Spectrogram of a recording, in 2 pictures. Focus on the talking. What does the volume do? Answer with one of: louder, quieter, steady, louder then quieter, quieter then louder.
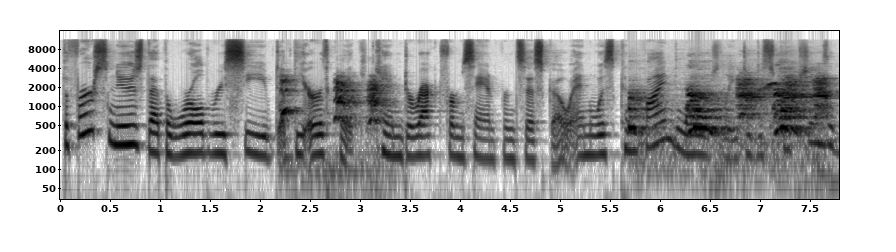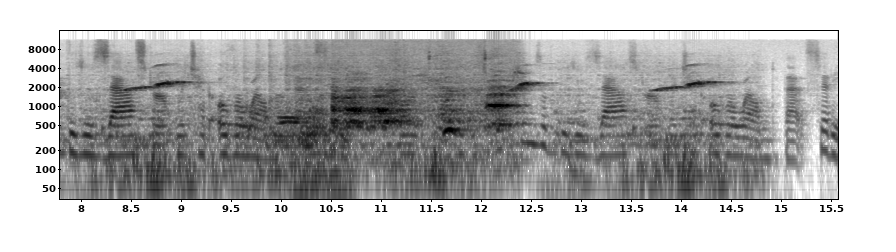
quieter.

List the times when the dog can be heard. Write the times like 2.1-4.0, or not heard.
2.1-3.4, 5.7-7.7, 10.5-12.4.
